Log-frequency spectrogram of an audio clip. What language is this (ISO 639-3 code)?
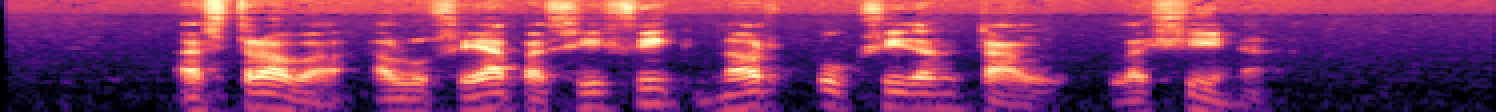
cat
